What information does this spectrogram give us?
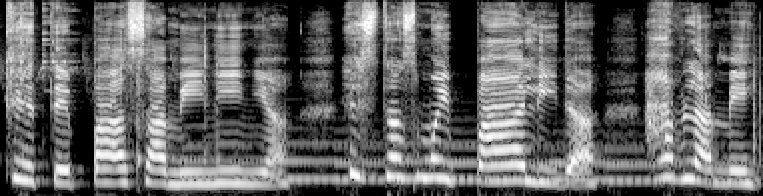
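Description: A woman's voice: high voice, takes it slowly, music in the background. A woman playing a caring, sorrowful village grandmother in a radio drama, consoling and tender. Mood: worried.

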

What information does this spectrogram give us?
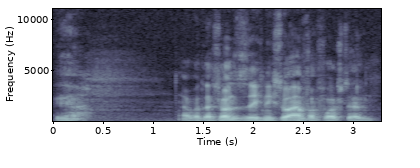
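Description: A man's voice: a bass voice, steady tone, brisk, fairly bright tone. A man playing a stubborn, indignant working tram driver in a German radio play, blunt, emphatic and colloquial. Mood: defiant. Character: stubborn, indignant dismissed male tram driver fighting for his job.

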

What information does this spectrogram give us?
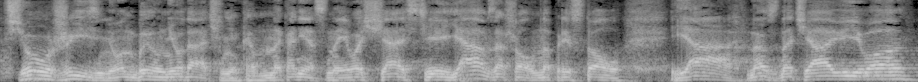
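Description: Low, slow, mocking usurper king. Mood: mocking condescension. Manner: slow, deliberate, imperious. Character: shadow turned king, smug, mocking, commanding tyrant. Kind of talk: theatrical radio play acting.

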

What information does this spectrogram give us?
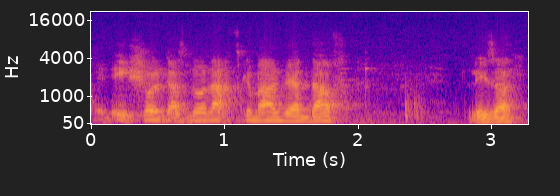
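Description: An actor playing a bitter, domineering village miller who barks orders in a gruff, scornful way. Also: male voice, medium pitch, normal speed, very noisy, natural voice. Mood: bossy, bitter. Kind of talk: radio play acting.

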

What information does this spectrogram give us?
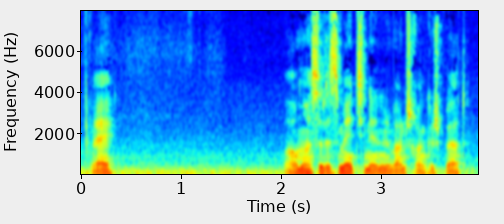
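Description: A man's voice: mid-range voice, little pitch movement, normal speed, vocal fry, noisy background, lightly acted. An actor playing a tipsy, nosy man at the wheel in a radio drama, hesitant and muttering. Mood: nosy, probing. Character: tipsy, nosy male driver, weak and wavering.

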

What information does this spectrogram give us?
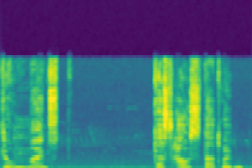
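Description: A man's voice: medium pitch, sing-song, slow pace, a bit bright, slight background noise. An actor in a naturalistic radio play playing a wary, plain-spoken male petty thief, talking colloquially and hesitantly with muttered doubts. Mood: sceptical.

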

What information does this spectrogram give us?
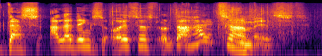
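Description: An actor playing an urbane gentleman in a radio drama, relishing an adventure tale with measured, articulate, theatrical delivery. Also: high voice, sing-song, vocal fry, slight background noise, heavily acted. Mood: wryly amused. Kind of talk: radio drama acting, dramatic reading aloud.

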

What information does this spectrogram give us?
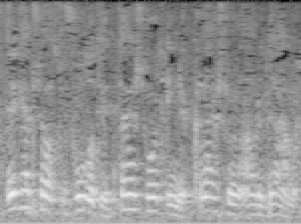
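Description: An actor playing a matter-of-fact police detective who searches a house. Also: male voice, fairly high pitch, sing-song, brisk, mellow, slight background noise. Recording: roomy, distant TV soundtrack with music.

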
